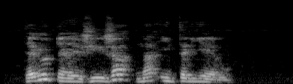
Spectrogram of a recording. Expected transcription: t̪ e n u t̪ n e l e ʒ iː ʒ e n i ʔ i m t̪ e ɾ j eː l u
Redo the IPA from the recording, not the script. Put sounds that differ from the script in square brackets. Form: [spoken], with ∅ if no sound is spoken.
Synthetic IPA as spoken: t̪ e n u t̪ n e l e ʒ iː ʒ [a] n [a] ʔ i [n] t̪ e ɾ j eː [ɾ] u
